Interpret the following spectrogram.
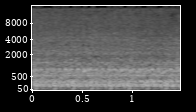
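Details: Mack E7 diesel dump truck idling after new injector: uneven lumpy beat as one cylinder drops out; aerated fuel with weak spray from one pump barrel, cause unknown; cylinder misfire, no longer smoking.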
